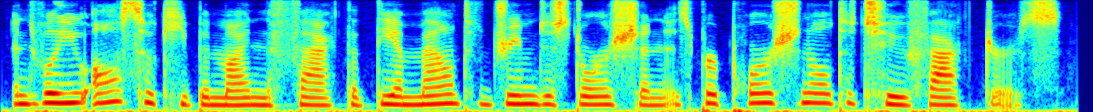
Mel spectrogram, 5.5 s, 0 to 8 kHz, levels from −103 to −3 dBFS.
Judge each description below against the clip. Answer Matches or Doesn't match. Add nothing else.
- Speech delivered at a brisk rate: Matches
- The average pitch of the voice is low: Doesn't match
